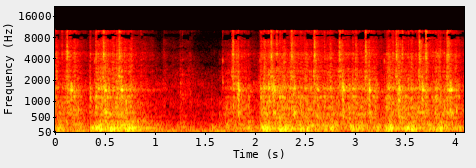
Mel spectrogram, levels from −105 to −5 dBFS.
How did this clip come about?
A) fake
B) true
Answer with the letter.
B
